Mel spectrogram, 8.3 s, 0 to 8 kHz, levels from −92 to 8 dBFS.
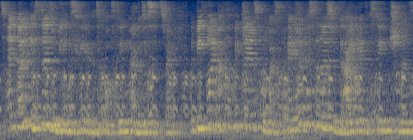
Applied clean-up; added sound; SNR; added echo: none; Bird vocalization, bird call, bird song / Fowl; 12 dB; reverberation time 1.2 s.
